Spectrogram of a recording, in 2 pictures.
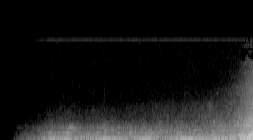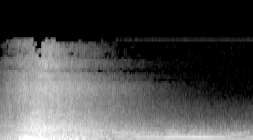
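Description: A race car passing at speed. Its engine note holds high as it approaches, drops in pitch with a loud rush as it goes by about three and a half seconds in, then holds lower and fades as it moves away.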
